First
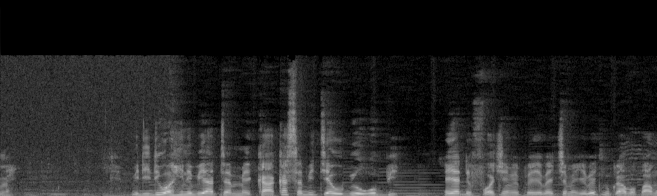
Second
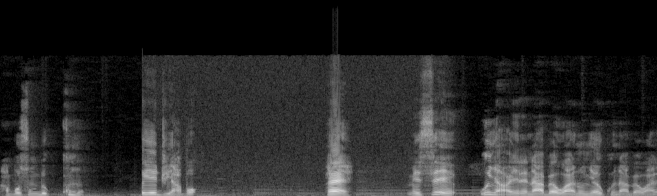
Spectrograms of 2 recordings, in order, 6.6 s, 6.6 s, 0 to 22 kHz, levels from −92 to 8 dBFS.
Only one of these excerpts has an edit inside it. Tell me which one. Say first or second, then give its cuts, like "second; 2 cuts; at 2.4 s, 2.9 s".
second; 1 cut; at 1.4 s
